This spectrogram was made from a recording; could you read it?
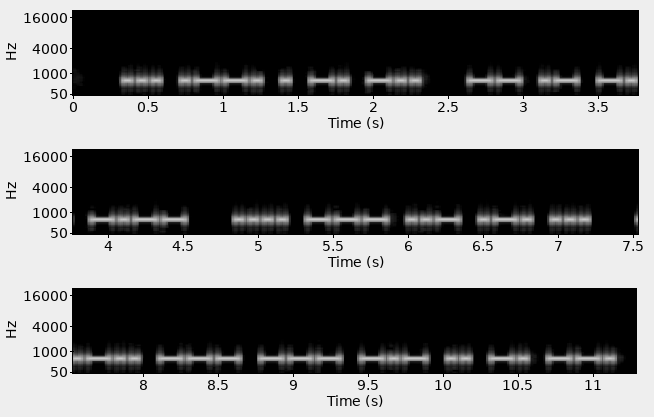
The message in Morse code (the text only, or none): SPEND MANY HOURS LOOKING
